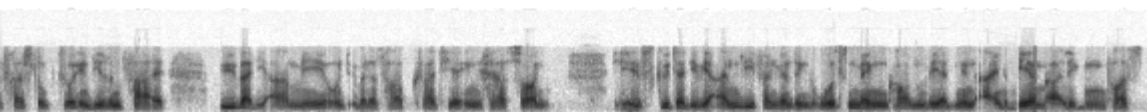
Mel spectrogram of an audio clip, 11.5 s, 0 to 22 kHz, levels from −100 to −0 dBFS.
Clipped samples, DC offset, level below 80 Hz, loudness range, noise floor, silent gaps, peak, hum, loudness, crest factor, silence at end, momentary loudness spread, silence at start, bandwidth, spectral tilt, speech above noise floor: under 0.1%; under 0.1%; -60 dBFS; 4 LU; -45 dBFS; none; -4 dBFS; none; -23 LUFS; 18 dB; 0.1 s; 8 LU; 0 s; 4.1 kHz; -9 dB/octave; 23 dB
